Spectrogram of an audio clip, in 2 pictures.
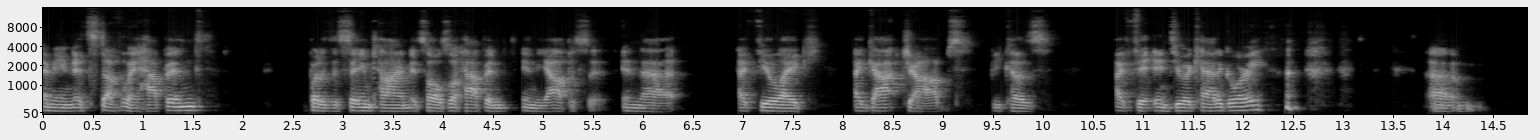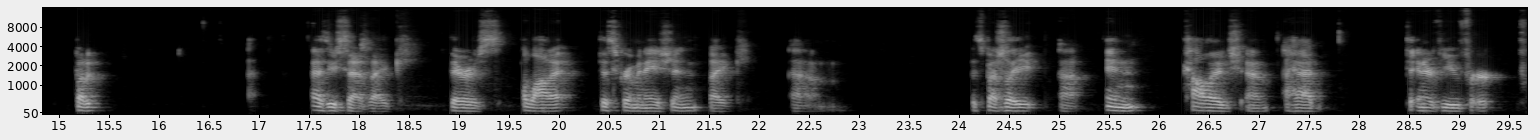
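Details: Adult man who has stuttered since about age five, with about 20 years of speech therapy; real stuttering.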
